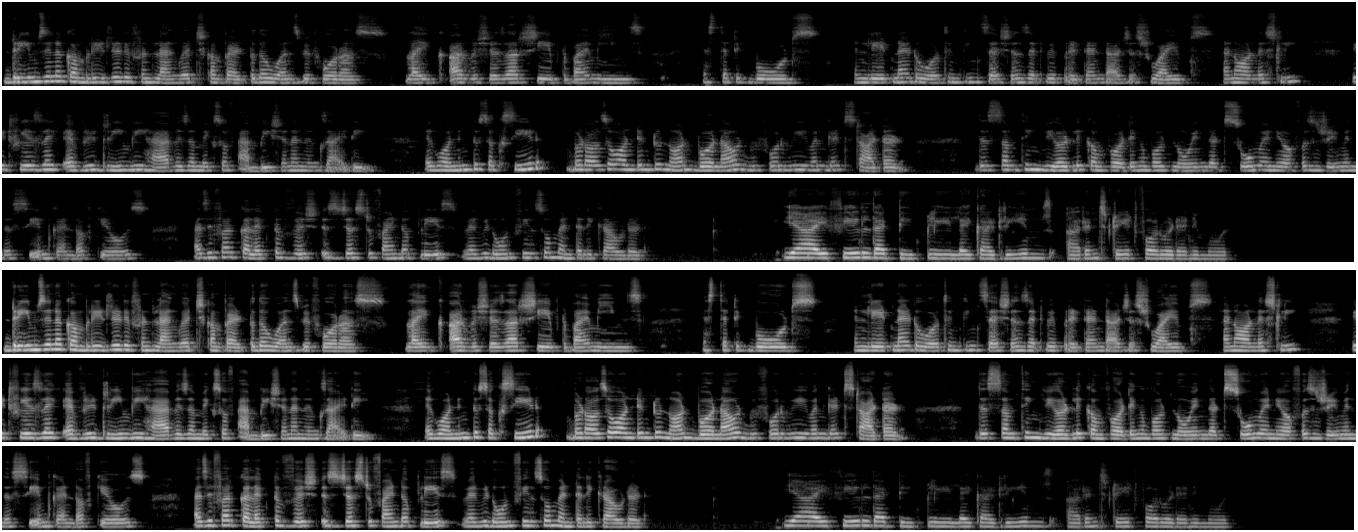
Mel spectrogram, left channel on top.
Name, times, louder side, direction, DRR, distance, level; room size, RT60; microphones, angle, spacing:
voice 1, 0.0-6.4 7.0-8.1 8.5-13.0 13.5-17.2 17.8-22.6 23.3-28.5 29.0-33.5, right 5 dB, 80° right, 0.6 m, -25 dB
voice 2, 34.9-39.4, left 3 dB, 40° left, 0.6 m, -25 dB
6.1 x 5.7 x 4.8 m
head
